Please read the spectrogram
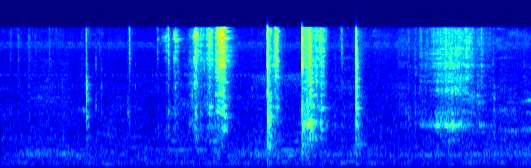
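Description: Light clinks and taps on a stainless steel plate as food is handled, a cluster of sharp clicks between one and three and a half seconds in, then a brief scraping rustle near the end.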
